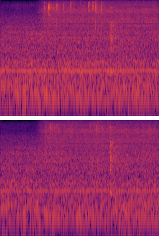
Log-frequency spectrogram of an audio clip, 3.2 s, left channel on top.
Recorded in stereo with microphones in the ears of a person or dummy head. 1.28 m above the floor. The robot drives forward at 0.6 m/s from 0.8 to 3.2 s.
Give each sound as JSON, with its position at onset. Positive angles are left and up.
{"t": 0.9, "sound": "typing on a keyboard", "side_deg": 50, "distance_m": 0.8}
{"t": 2.2, "sound": "a thud", "side_deg": -60, "distance_m": 2.5}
